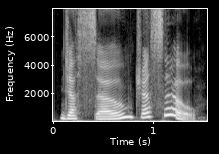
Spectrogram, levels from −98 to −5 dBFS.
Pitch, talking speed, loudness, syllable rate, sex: 260 Hz, 155 wpm, -16 LUFS, 3.4 syllables/s, female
